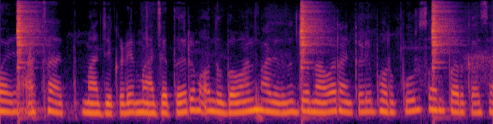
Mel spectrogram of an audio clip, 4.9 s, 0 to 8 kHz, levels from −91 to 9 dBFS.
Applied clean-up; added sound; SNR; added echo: none; Dishes, pots, and pans; 4 dB; none.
